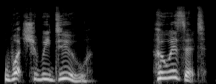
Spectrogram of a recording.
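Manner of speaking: high, eager rushed questions; can't wait to hear; excited. Acted. Eager rush.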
